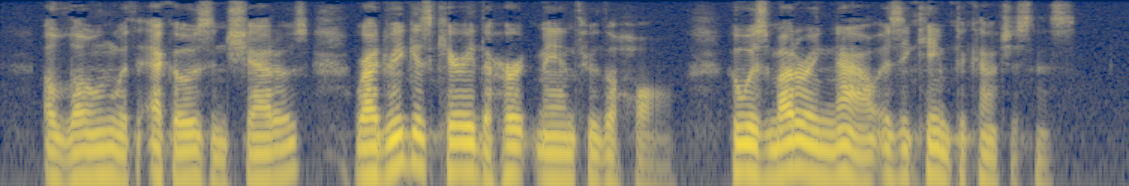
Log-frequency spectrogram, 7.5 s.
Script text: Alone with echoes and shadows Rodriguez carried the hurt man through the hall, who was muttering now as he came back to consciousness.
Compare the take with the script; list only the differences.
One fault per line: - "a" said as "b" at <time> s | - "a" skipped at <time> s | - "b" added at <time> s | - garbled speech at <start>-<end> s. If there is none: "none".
- "back" skipped at 6.3 s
